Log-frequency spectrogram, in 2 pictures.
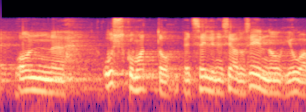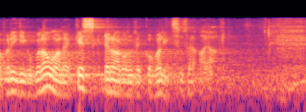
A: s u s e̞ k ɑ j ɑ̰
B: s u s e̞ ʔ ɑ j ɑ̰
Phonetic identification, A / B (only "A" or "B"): B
